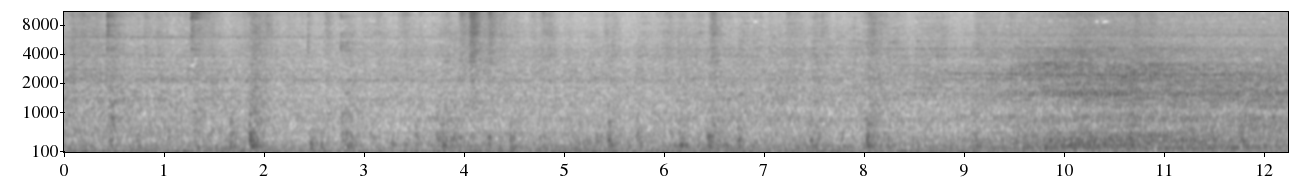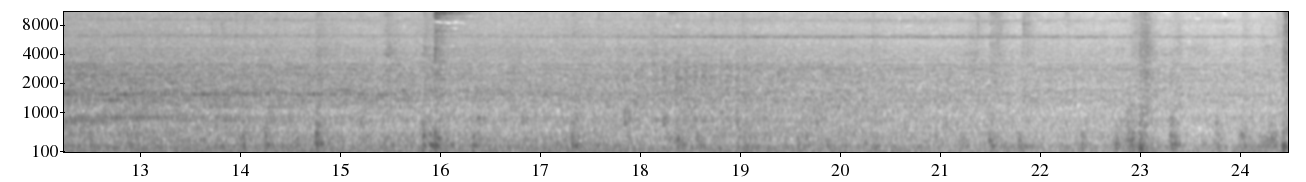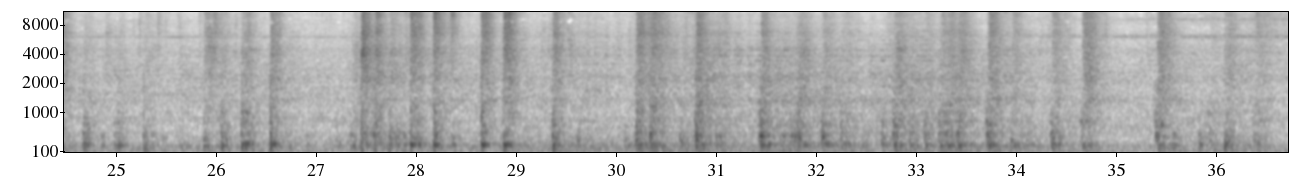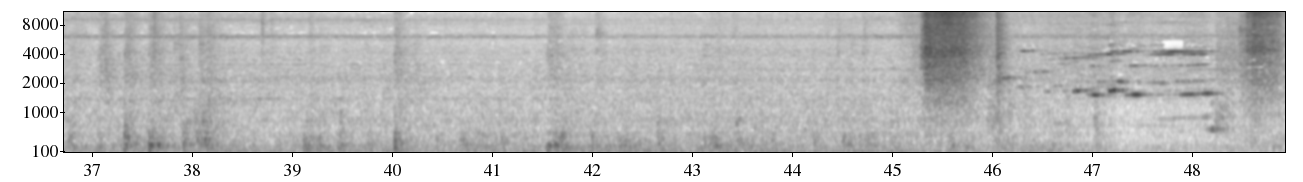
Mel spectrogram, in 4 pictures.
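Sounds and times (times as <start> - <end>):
train wheels rumbling on rail: 0.0 - 48.9.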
